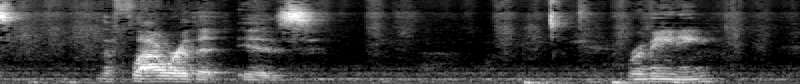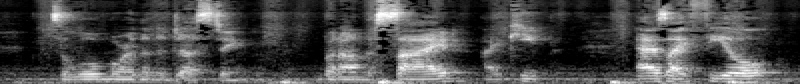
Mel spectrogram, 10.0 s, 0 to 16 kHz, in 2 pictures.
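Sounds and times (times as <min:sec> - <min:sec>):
hands kneading dough: 0:00.0 - 0:10.0.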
